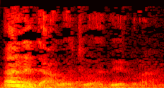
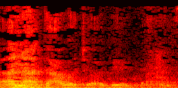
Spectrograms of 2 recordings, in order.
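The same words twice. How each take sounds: First: The final vowel of 'ana' is short. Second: The final vowel of 'ana' is long. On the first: This is the Hijazi usage in connected speech. "بالوصل ألف تحذف" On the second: This is the usage of the Bani Tamim dialect. "إلا على لغة بني تميم"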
